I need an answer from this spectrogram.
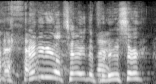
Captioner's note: guests laughing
